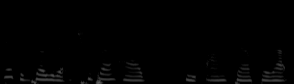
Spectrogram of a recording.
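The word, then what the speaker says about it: Chiper: locally and across borders now cheaper is spelled c-h-i-p-e-r and yes it's an app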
